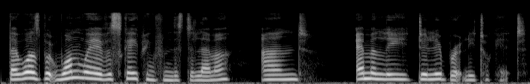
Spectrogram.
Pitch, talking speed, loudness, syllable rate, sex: 235 Hz, 160 wpm, -18 LUFS, 6.4 syllables/s, female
